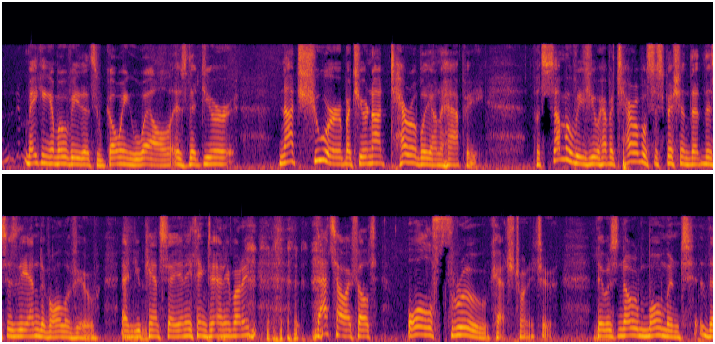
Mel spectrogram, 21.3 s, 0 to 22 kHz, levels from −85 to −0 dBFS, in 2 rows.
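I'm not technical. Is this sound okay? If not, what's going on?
Yes, nothing wrong can be heard.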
